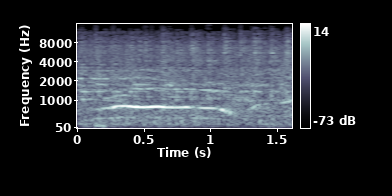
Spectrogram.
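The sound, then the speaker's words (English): A Mount Pleasant football crowd roars in a steady, dense wash of cheering and shouting as Riverside faces fourth and 2 from the 10-yard line, with a thin sustained whistle-like tone riding over the noise for about half a second before fading back into the din. “Mount Pleasant crowd makes some noise.”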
